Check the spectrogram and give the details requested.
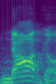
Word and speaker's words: Naga: and that's because Nia is derived from another word Naga with a hard G and the Naga were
